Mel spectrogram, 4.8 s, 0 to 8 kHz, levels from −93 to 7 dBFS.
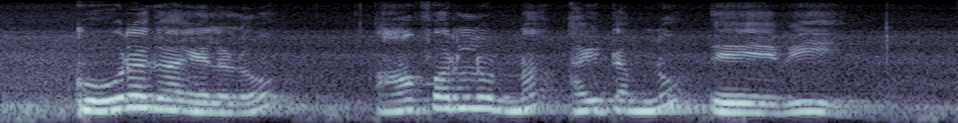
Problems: constant background noise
